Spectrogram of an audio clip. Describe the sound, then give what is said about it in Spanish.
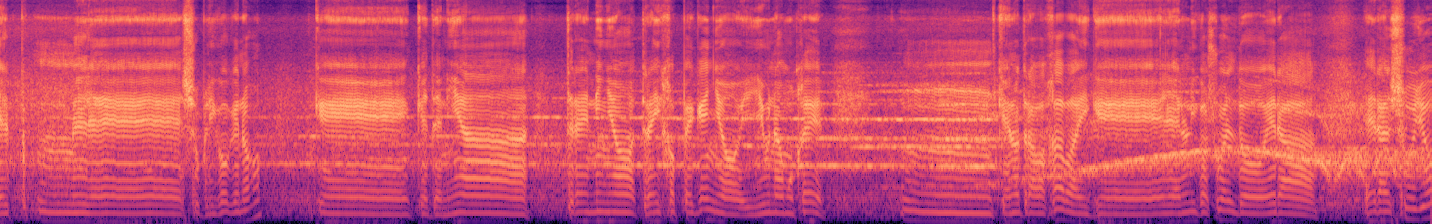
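A siren wails faintly in the street behind a man speaking steadily, its tone holding and then sweeping upward, staying in the background under his voice. “Eh, disculpa por la sirena porque estoy en la calle.”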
